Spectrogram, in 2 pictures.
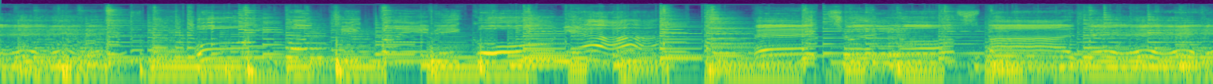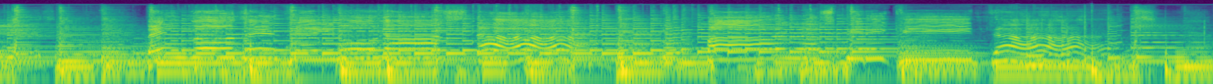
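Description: Live Argentine folk music: nylon-string guitars strummed and picked over the steady beat of a bombo legüero drum, with a melody line wavering in vibrato above.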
